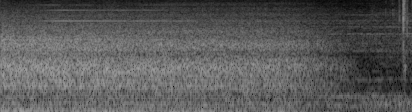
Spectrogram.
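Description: Intro sound effect for a broadcast logo: a rushing noise over a low rumble that fades out near the end.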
